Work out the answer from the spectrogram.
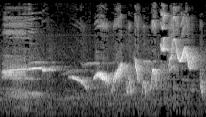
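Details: White-rumped shama (Copsychus malabaricus), a singing-contest bird, sings a rich, varied phrase: a long clear whistle, then quick slurred notes rising into high, sharp flourishes.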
